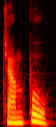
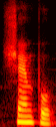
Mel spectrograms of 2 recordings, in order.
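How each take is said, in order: First: चैम्पू with the last syllable stressed, champÚ; चैम्पू said Spanish-style, stress at the end; stress on the final u. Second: Said in the usual way. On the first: Shown as a demonstration. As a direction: lean on the ending of चैम्पू. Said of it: "इसको stress करना है".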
